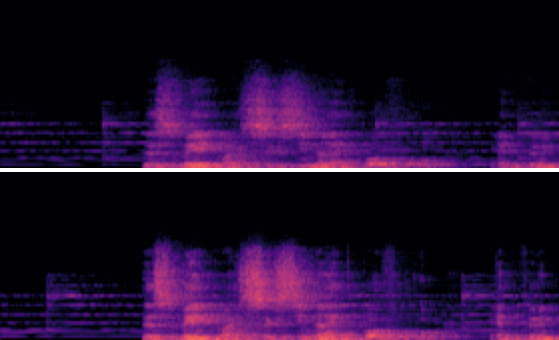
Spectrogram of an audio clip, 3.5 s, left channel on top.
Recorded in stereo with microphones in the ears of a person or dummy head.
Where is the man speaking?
65° right (ahead or behind), 0.8 m.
